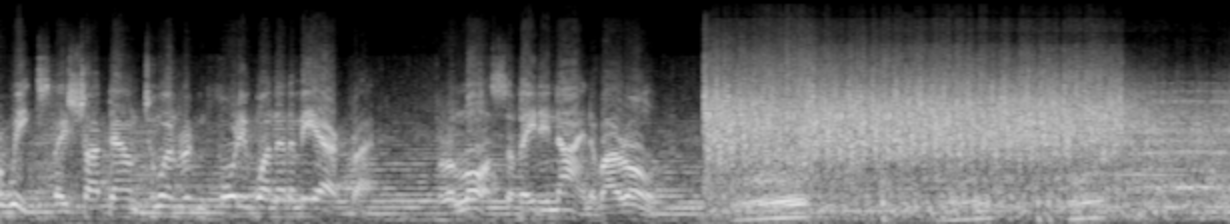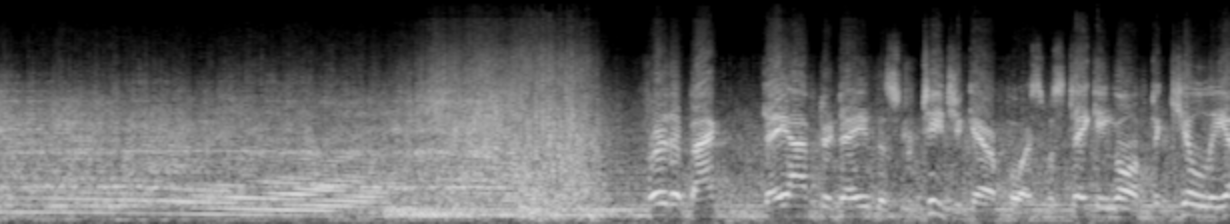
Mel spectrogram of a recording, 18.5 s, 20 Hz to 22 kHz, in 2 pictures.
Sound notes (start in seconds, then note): 5.2 aircraft guns firing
